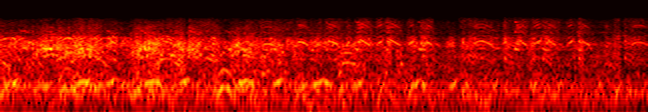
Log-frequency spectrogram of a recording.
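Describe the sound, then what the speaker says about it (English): Antarctic penguin colony calling loudly, a dense chorus of overlapping honking, quacking-like cries from many birds, continuous and close without pause. "Penguins are gregarious, and once they begin the conversation, just like humans, they communicate louder and louder with wings flapping"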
